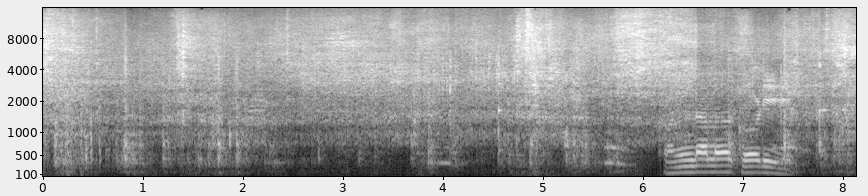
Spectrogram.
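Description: Chicken pieces sizzling as they fry in a clay pot while being stirred, with irregular clicks and scrapes from the stirring. A voice speaks briefly near the end.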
